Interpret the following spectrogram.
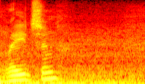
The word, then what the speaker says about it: Radchen: This is the Radchen, or as it would be pronounced in German, the Radchen.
